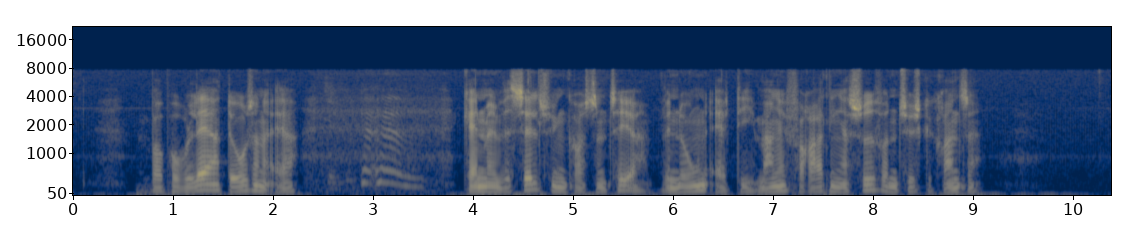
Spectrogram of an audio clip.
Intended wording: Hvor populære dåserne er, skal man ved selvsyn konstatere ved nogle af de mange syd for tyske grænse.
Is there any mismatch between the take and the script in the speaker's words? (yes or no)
yes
